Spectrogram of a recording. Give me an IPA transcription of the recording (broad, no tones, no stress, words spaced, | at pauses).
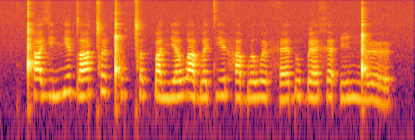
ǃʰazʲɛnʲɛ d̪a ǀøǃʰuǀə k͡panʲa wabɛtʲø habəwøhɛ ɗuɓɛ xɛʔi ŋ͡ǃø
